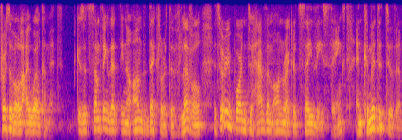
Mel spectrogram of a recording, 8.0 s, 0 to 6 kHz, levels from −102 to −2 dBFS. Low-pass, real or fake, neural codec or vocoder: 5.4 kHz; real; none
